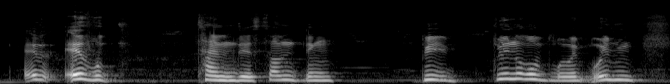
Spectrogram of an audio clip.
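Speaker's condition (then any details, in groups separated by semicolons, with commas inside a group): Spastic cerebral palsy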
